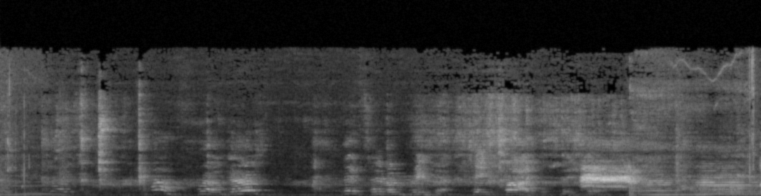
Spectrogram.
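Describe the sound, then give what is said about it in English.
Crows caw repeatedly in a rough, overlapping series of harsh calls, moderately loud, ending in a louder, busier burst of cawing and noise. “I guess they had trained crows for this, didn't they?”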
